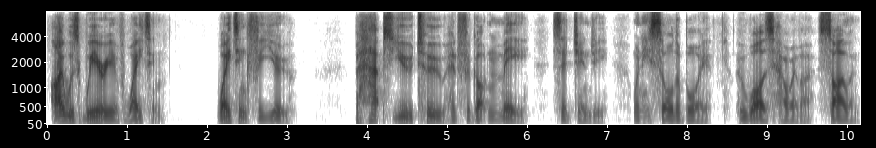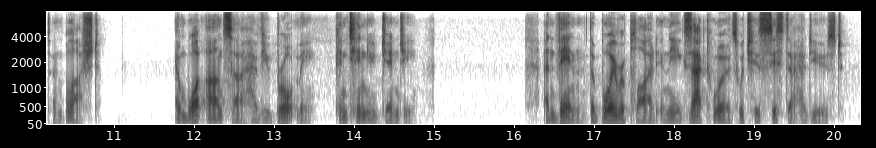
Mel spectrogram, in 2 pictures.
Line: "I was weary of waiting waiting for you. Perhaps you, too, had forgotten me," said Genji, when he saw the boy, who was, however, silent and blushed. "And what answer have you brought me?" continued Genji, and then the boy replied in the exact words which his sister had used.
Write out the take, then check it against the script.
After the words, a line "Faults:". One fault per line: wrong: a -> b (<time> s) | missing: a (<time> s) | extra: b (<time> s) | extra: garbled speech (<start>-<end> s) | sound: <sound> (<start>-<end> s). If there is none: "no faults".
"I was weary of waiting waiting for you. Perhaps you, too, had forgotten me," said Genji, when he saw the boy, who was, however, silent and blushed. "And what answer have you brought me?" continued Genji, and then the boy replied in the exact words which his sister had used.
Faults:
no faults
